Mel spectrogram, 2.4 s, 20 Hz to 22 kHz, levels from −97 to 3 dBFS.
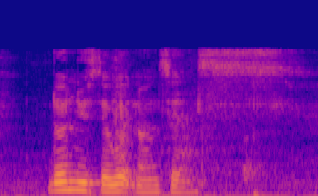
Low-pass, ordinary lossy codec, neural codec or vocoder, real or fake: none; none; codec, 16 kHz, 16 kbps, FreqCodec, larger model; fake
